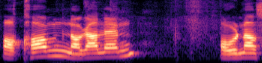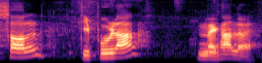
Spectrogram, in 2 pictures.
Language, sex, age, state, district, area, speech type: Assamese, male, 60+, Assam, Dhemaji, rural, spontaneous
